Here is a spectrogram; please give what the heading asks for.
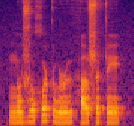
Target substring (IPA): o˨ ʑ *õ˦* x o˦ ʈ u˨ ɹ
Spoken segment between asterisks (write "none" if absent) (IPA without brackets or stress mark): o˦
